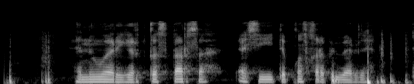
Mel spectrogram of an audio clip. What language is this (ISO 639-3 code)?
bak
